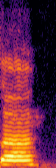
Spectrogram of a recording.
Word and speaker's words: Arif: You know, and Arif, is that how you pronounce his? – Arif, thank you.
